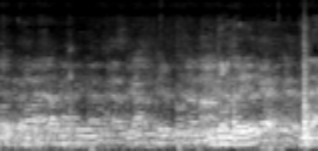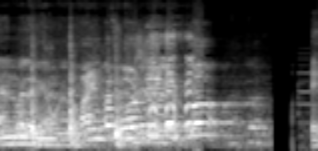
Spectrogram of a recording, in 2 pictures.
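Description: Several men talk loudly and excitedly close by.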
